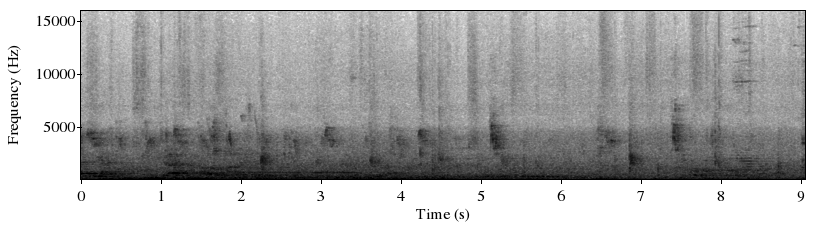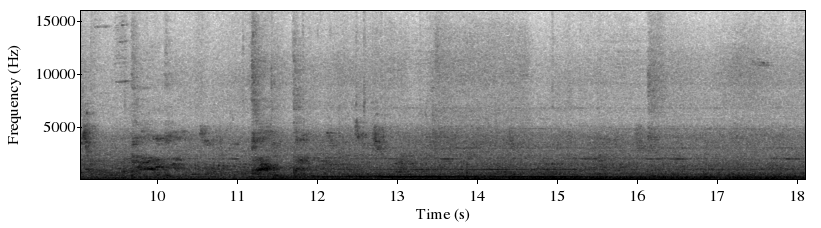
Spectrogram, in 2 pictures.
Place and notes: {"title": "大廓順天宮, Baozhong Township - Walking in the temple", "date": "2017-03-01 13:07:00", "description": "Walking in the temple", "latitude": "23.70", "longitude": "120.32", "altitude": "13", "timezone": "Asia/Taipei"}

